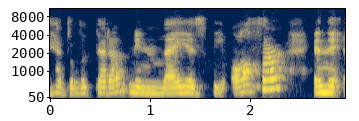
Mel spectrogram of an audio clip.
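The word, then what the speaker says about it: Minh Lê: Ming Lei is how you say it. So I thought that was, I had to look that up. Ming Lei is the author, and the illustrator is Dan Santant.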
